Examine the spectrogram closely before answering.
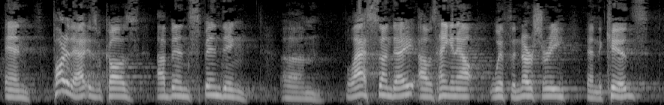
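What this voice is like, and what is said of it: Strained, worn-out voice. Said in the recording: “my voice is a little shot”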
